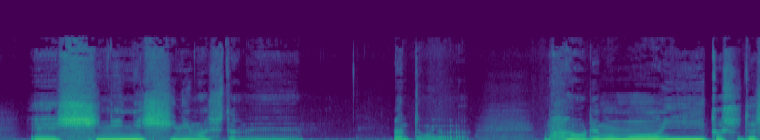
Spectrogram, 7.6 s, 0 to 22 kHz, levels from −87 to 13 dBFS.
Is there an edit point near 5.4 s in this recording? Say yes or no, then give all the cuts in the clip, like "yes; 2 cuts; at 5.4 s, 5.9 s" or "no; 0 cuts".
no; 1 cut; at 3.9 s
